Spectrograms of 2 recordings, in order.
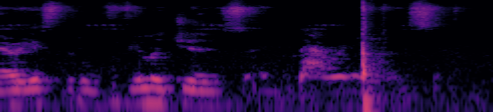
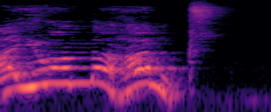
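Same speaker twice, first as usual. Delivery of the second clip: loud hailing call, higher and louder; 16 dB louder than usual. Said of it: "calls to you as you get".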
